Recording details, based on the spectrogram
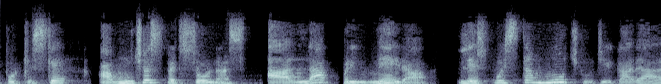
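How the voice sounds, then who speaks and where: A woman therapist answering questions in a live online session, speaking slowly and emphatically and often checking in with her listener. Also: mid-range voice, a little mellow. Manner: slow, emphatic, with frequent question tags.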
